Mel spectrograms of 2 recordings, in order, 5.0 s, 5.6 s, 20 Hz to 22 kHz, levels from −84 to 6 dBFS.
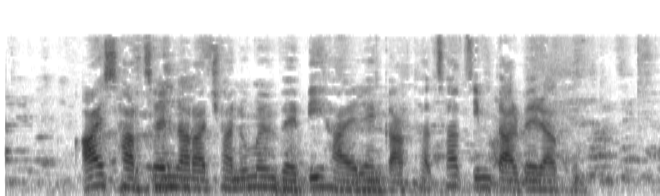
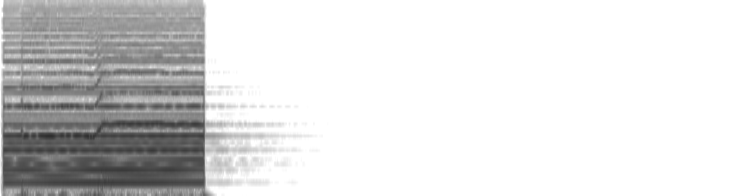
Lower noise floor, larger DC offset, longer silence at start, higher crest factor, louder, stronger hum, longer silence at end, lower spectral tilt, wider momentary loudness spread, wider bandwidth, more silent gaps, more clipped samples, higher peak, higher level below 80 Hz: second, -40 dBFS vs under -90 dBFS; neither; about the same, 0.05 s vs 0 s; about the same, 20 dB vs 16 dB; second, -18 LUFS vs -11 LUFS; neither; second, 0.05 s vs 4 s; first, -4.5 dB/octave vs -1.5 dB/octave; first, 13 LU vs 4 LU; second, 11.5 kHz vs over 20 kHz; neither; neither; about the same, 0 dBFS vs 0 dBFS; about the same, -48 dBFS vs -46 dBFS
